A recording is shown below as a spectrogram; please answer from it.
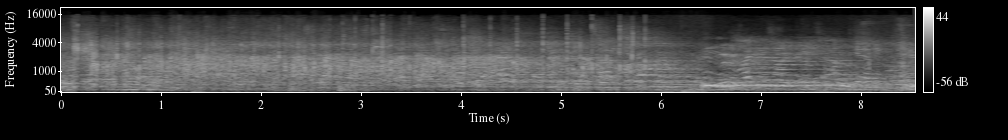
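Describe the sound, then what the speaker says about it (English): A crowd at a Democratic club meeting applauds steadily throughout, a dense wash of clapping with chatter mixed in, swelling slightly near the end. "How about a round of applause for Diane and Don?"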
